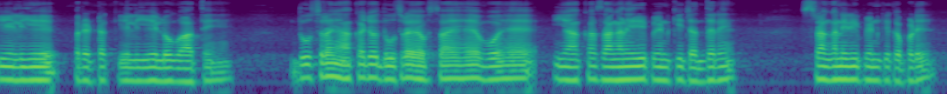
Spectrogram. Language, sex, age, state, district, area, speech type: Hindi, male, 60+, Rajasthan, Jaipur, urban, spontaneous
